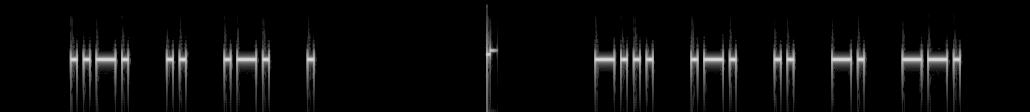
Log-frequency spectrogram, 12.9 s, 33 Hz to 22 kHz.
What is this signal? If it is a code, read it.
Morse code, heard as a keyed tone, about 15 wpm, spaced as for 11 wpm, 700 Hz. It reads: FIRE BRING
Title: 2x Character Spacing - Top 500 Words - 15wpm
